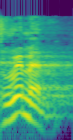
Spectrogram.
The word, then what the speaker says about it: Rimmon: Because actually, apparently, the gods of Syria's name was Ramanau, meaning the storm god. And Naaman deliberately changes the pronunciation around and changes some of the Hebrew vowels. So instead of saying Ramanau, storm god, he says Rimmon, so that it means when I come in and bow before the pomegranate.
